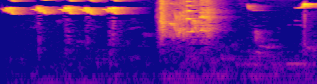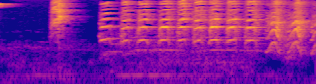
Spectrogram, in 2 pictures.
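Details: Sooty-headed bulbul in 'gacor isian' song, rich in fill-in phrases. Fast high twittering trills give way to a rasping burst and scattered notes, then a long run of rapid, evenly repeated chattering notes.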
